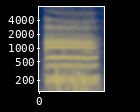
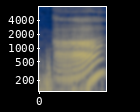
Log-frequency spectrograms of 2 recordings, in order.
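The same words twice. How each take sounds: First: The pitch stays high and level. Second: The pitch rises through the syllable. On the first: "a primeira entonação que é alta e plana" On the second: "a segunda que sobe"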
